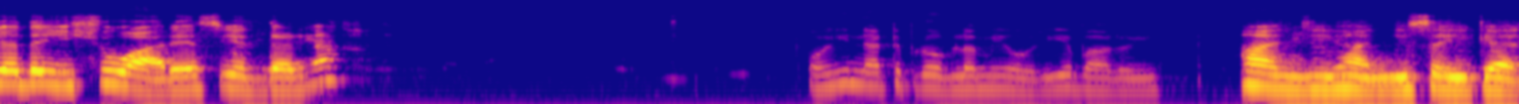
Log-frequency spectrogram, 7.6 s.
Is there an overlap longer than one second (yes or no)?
no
